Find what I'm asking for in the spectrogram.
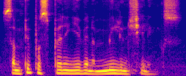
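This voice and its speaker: A man's voice: mid-range voice, fairly even intonation, brisk, a little mellow, a little hiss or hum. A man with a Kenyan accent interviewing someone in a chatty, conversational way, often chiming in with affirmations.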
